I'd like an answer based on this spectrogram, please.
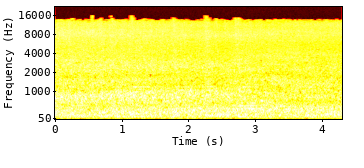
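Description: Khairi river rapids rushing over rocks: a steady, even rush of water.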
